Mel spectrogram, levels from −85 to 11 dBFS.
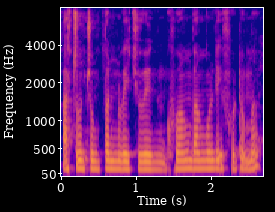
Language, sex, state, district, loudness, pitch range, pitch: Wancho, male, Arunachal Pradesh, Longding, -18 LUFS, 135-145 Hz, 145 Hz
